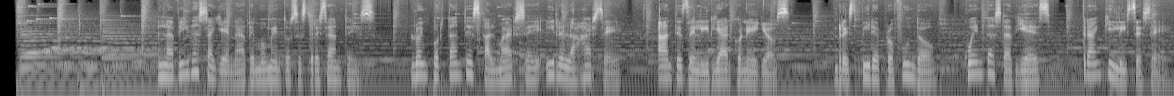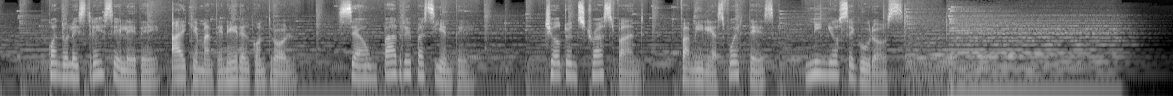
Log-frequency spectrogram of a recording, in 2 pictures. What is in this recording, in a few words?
Stress Uh Oh Spanish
